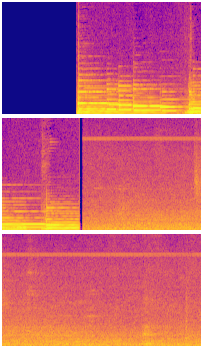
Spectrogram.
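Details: A short plucked guitar and organ melody plays, then cuts to a steady hiss of outdoor background noise, with no animal calls heard.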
